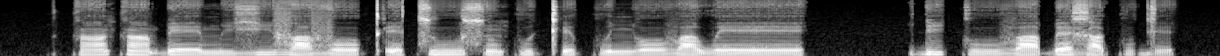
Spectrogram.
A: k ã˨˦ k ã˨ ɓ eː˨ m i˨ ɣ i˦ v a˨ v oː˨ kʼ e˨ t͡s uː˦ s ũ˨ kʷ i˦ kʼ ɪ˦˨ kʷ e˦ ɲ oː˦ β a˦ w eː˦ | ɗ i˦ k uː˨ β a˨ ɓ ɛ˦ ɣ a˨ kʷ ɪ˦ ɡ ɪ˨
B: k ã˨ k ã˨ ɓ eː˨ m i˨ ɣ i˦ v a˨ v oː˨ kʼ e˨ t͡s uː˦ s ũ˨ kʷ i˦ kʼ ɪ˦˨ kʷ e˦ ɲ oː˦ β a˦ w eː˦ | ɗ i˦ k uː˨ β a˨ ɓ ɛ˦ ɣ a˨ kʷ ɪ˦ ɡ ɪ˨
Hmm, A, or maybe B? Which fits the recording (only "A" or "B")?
A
